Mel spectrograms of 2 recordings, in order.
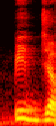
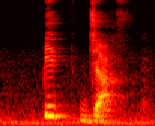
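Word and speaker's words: pizza: জেড এ আমরা বেশিরভাগ সময় বেশিরভাগ মানুষই এটাকে পিজ্জা বলি কিন্তু এটি সঠিক নয় সঠিক উচ্চারণ হলো পিত্জা পিত্জা পরশ্বীকারে পি খন্ডত জয় আকারে যা পিজ্জা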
